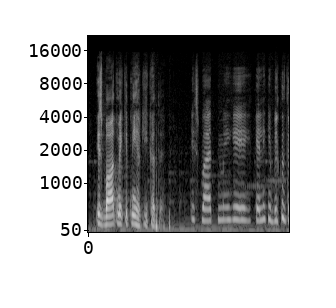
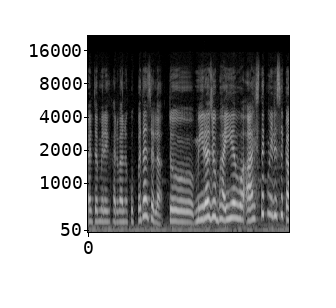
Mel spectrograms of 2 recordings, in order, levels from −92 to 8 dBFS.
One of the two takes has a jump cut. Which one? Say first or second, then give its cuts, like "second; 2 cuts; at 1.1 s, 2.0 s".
second; 1 cut; at 1.5 s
